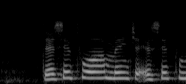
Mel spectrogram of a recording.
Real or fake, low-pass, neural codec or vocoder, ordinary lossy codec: fake; none; codec, 16 kHz, 8 kbps, FunCodec, trained on Chinese and English, 25 frames a second; none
